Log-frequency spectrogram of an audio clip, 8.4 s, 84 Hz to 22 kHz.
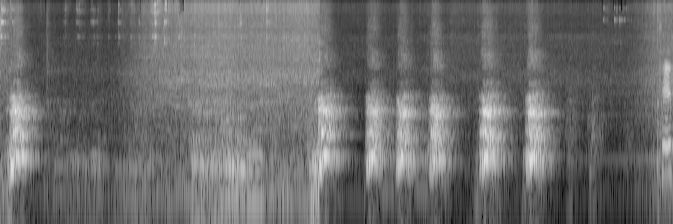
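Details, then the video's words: .Great Dane Padme barks at a Roomba she dislikes as it is sent back to its charger; a woman talks over low mechanical humming at first, then six strong barks come in quick succession. "Great Dane vs Roomba part 2!"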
